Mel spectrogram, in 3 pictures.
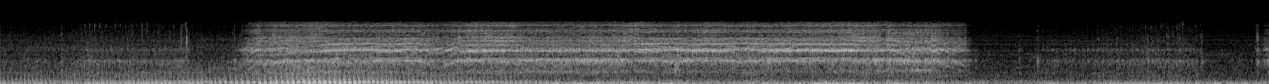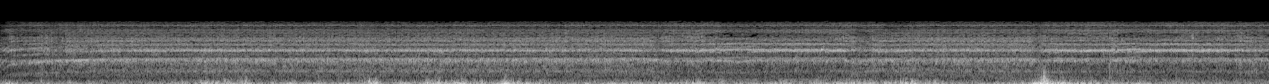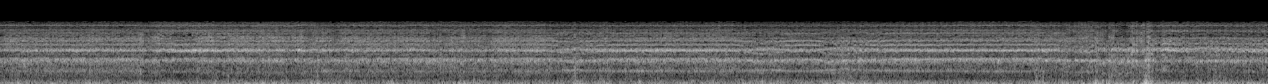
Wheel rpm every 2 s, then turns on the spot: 10, 90, 150, 160, 120, 10, 70, 160, 160, 160, 160, 160, 160, 160, 160, 160, 160, 160, 160.
0-2 10-12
